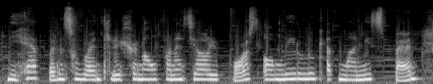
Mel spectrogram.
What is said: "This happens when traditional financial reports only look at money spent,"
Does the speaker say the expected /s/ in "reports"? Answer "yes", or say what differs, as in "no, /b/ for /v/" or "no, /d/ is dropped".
yes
